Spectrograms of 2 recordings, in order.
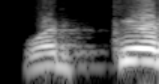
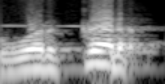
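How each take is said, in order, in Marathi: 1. शेवटचा भाग पूर्ण 'care' सारखा आहे. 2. शेवटचा भाग छोटा, हलका 'ker' आहे. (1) "वर केअर नाही"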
